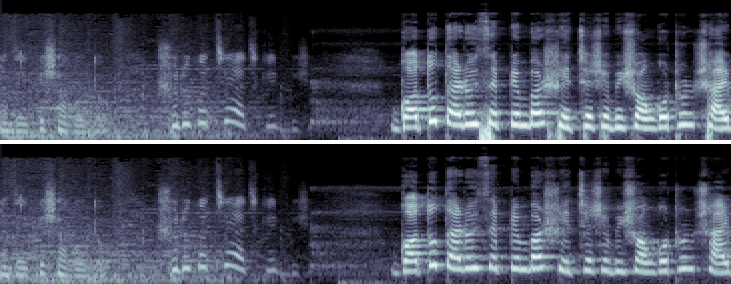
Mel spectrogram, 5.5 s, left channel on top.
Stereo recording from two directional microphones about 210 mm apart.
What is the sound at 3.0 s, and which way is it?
Speech, 20° left (ahead or behind).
